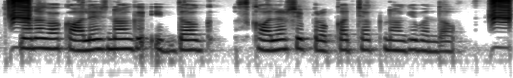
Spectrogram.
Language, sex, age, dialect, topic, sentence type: Kannada, female, 18-24, Northeastern, banking, statement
